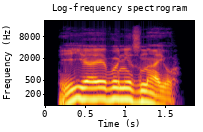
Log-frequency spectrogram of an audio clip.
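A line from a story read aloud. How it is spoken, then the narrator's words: Gloomy. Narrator (Russian): мрачно добавил Саша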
